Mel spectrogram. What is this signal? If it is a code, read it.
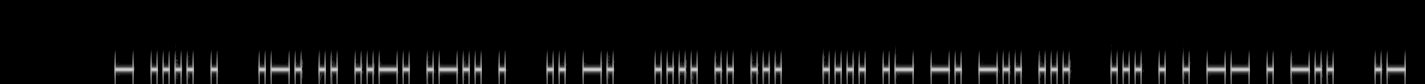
Morse code, heard as a keyed tone, about 20 wpm, 700 Hz. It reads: THE RIFLE IN HIS HANDS SEEMED A
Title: A Sound Of Thunder 20wpm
